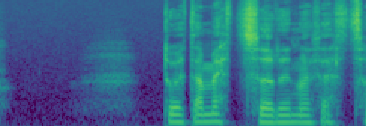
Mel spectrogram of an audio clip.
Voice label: "metr", Welsh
